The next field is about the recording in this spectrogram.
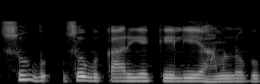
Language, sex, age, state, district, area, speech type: Hindi, female, 30-45, Uttar Pradesh, Ghazipur, rural, spontaneous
